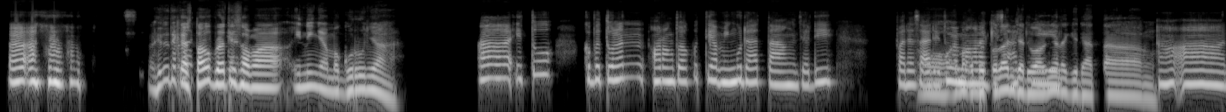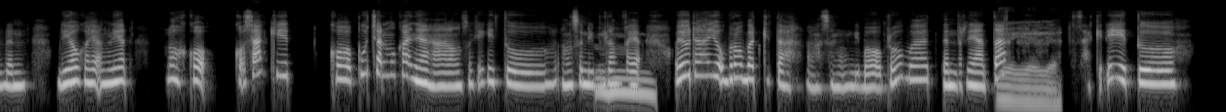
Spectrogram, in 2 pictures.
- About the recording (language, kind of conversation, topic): Indonesian, podcast, Bagaimana cara keluarga kalian menunjukkan kasih sayang dalam keseharian?
- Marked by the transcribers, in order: none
